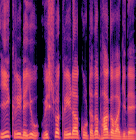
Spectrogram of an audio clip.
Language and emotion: Kannada, neutral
